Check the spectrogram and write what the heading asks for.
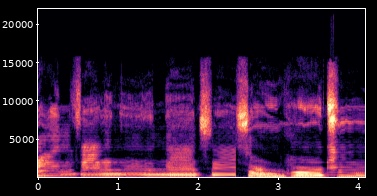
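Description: Vocoded singing: a sung vocal driving Logic Pro X's EVOC 20 PolySynth vocoder with a harpsichord part as the carrier. It comes out as robotic, synth-like chords that step between held notes, with several hissy 's' sounds cutting through. The formant shift is being turned up as it plays.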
